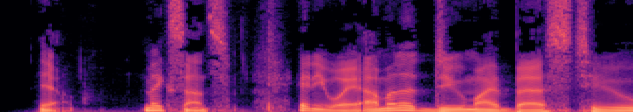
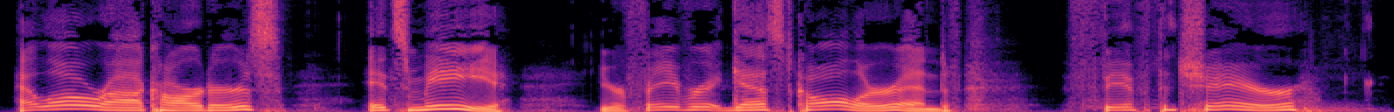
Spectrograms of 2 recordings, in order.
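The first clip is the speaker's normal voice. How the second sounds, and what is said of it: Enthusiastic impression of Rob Sand. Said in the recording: “Do an impression of our friend Rob ... I'm trying to put the enthusiasm in my voice, too.”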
